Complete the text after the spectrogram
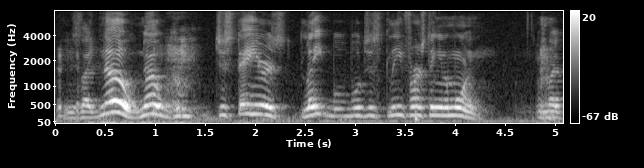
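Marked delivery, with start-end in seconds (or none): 0.4-4.3 high, insistent retold plea; urging protest. Friend talks him out of leaving, high insistent urging. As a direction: voice a friend pushing him to stay.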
